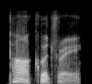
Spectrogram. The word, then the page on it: parquetry: British English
